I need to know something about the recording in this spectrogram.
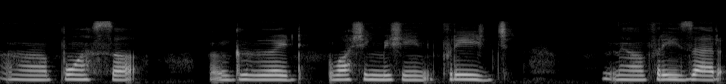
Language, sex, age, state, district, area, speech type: Kashmiri, female, 30-45, Jammu and Kashmir, Baramulla, urban, spontaneous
